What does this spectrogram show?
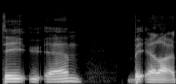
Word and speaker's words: Tumblr: En gros, je sais même pas comment prononcer cette petite application, là, mais c'est Tom Beeler. Yeah, man, je sais pas comment on appelle ça, mais c'est T-U-M-B-L-R. T'as dit quoi? Juste Tom B-L-R. How to pronounce. Bro, je vais aller sur Google, ils vont me le dire. Attends, écoute ça. Attends. Je vais écouter ça. Tumblr.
